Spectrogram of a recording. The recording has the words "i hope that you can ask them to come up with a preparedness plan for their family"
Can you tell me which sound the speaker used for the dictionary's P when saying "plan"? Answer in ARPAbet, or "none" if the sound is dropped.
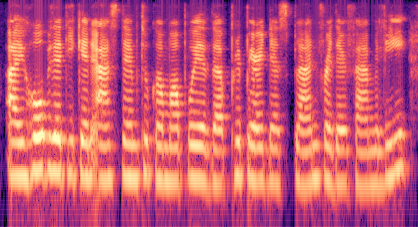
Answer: P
